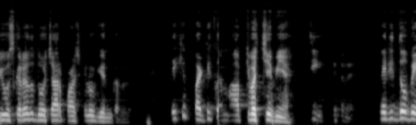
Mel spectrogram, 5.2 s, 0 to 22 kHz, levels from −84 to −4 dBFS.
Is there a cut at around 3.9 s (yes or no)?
no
